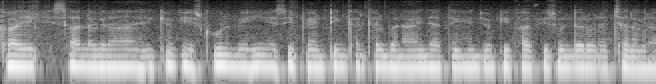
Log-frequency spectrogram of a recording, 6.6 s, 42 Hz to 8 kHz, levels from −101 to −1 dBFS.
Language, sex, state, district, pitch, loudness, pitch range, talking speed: Hindi, male, Rajasthan, Jaipur, 120 Hz, -16 LUFS, 120-125 Hz, 235 wpm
